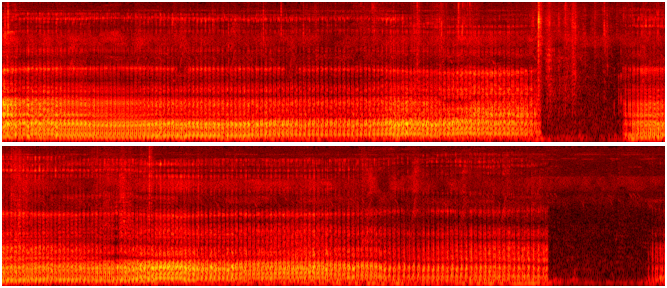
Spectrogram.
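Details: Ocelot (Leopardus pardalis), growl.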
